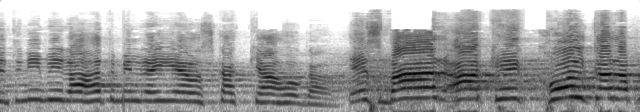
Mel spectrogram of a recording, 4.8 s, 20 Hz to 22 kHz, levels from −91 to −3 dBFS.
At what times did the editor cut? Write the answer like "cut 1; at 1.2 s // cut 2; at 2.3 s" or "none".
cut 1; at 2.5 s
